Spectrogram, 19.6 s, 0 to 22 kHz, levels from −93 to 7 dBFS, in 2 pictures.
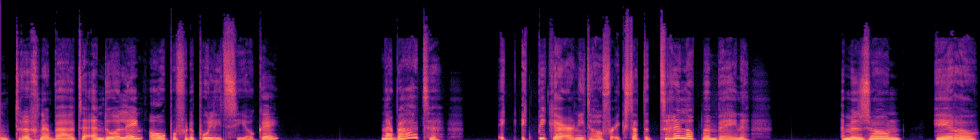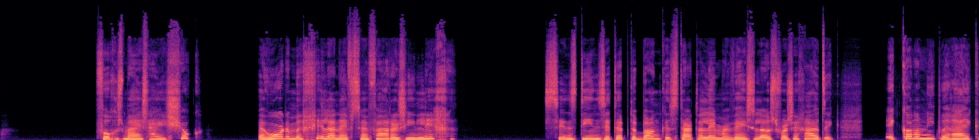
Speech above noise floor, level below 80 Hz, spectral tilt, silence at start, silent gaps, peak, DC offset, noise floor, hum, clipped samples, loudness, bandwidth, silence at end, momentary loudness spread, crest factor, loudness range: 59 dB; -58 dBFS; -4.5 dB/octave; 0 s; none; -4 dBFS; under 0.1%; -77 dBFS; none; under 0.1%; -19 LUFS; 18 kHz; 0 s; 9 LU; 16 dB; 3 LU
